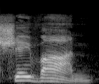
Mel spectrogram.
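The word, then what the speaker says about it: Siobhan: with the pronunciation but the b and the h together makes a v sound in the gaelic pronunciation so um i figured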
